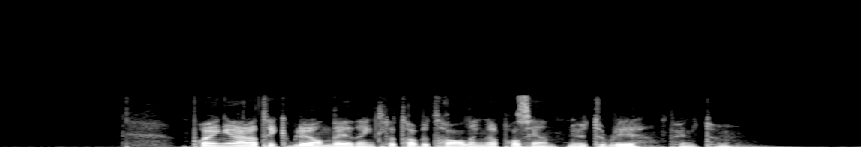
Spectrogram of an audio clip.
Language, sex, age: Norwegian, male, 32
